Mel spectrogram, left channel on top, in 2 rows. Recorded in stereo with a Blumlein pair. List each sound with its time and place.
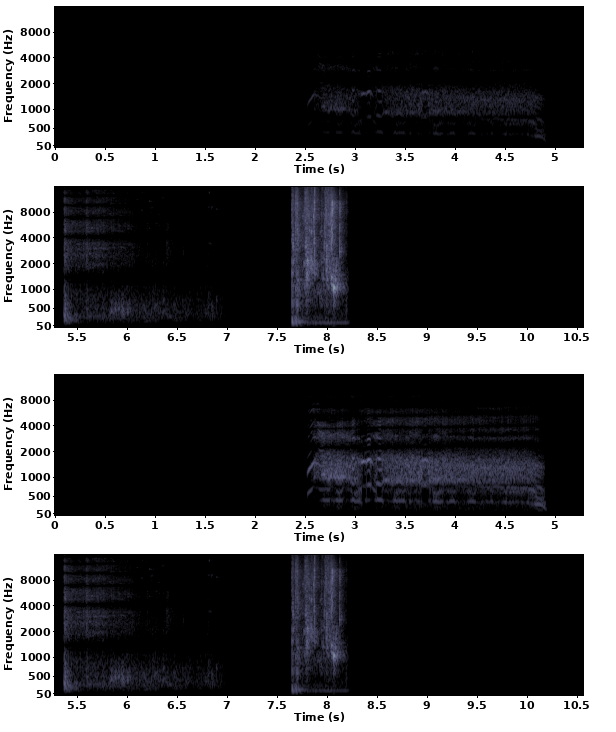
2.5 s a scream: 50° right; by 5.0 s 60° right
5.4 s breaking glass: 5° right
7.6 s a splash: 20° left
